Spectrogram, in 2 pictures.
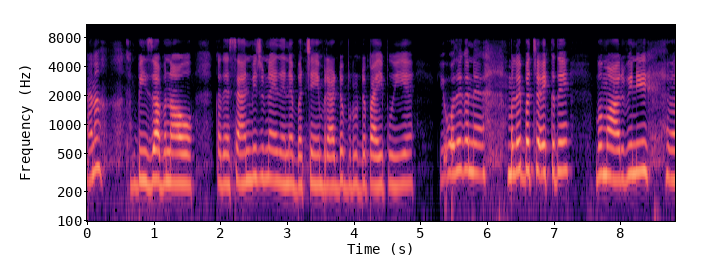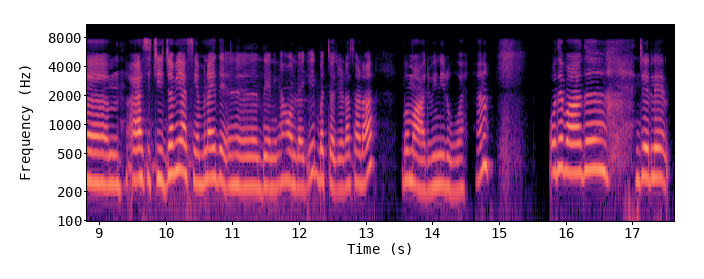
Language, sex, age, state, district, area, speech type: Dogri, female, 30-45, Jammu and Kashmir, Samba, rural, spontaneous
